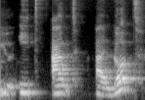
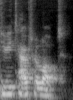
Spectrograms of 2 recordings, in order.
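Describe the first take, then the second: First: Each word is pronounced separately and fully. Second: The words run together with weakened sounds. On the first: The speaker calls it wrong. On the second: The speaker calls it right.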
